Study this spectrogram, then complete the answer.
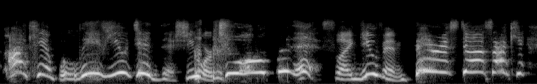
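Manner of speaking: high, loud, outraged scolding; furious mom rant. Retold or imitated. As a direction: tear into the child like an enraged mother. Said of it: "she just went Doctor Jekyll, Mister Hyde on me".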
